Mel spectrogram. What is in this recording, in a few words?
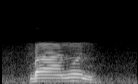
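"bangun", Indonesian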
